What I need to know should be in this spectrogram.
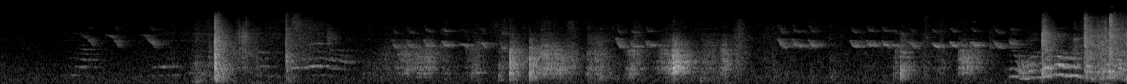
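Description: A hen clucks and squawks close by.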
